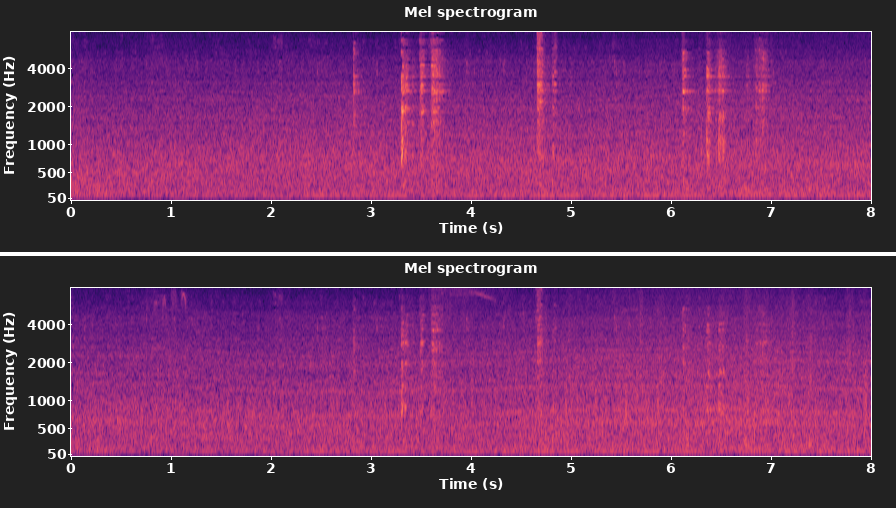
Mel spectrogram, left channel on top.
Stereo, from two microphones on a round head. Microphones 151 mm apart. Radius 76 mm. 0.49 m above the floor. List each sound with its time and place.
2.8 s dishes clattering: 40° left (ahead or behind)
